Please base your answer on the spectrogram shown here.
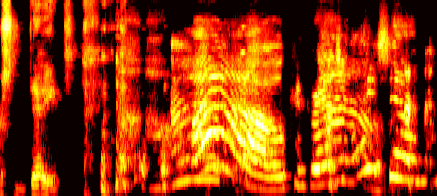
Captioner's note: laugh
